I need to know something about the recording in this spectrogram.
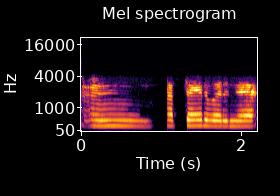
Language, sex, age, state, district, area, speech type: Tamil, female, 45-60, Tamil Nadu, Namakkal, rural, conversation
